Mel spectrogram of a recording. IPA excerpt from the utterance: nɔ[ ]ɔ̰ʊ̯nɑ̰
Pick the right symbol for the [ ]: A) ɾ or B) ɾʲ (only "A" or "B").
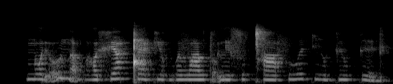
B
